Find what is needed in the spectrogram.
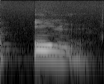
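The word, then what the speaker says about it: poem: तो बेसिकली कुछ लोग पोम बोलते हैं, कुछ लोग पोएम बोलते हैं, पर जो सही प्रोनाउंसिएशन है मोस्टली जो अपन यूज करते हैं वो है पोम।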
